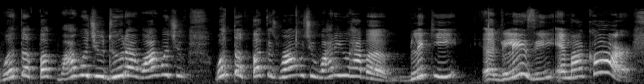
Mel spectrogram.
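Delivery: high, rapid-fire outraged questions; mock freaked-out rant; upset yelling. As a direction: scold her in high disbelief. China yelling at Amber.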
